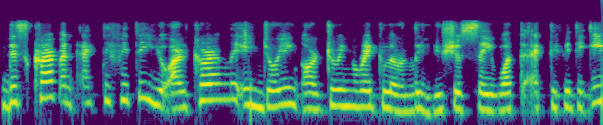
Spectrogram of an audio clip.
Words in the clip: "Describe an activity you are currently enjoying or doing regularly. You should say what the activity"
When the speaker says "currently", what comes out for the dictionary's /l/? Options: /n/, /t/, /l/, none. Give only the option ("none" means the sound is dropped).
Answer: /l/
